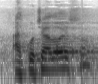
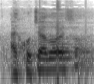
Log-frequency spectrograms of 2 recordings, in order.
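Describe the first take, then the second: No difference in how they are said.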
